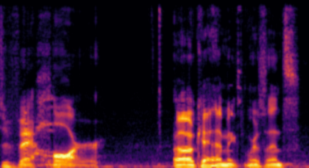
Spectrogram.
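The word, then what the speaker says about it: Vejar: He's directed episodes of Babylon 5, The Dead Zone, Lois and Clark, The New Adventures of Superman, and apparently his name is actually pronounced Vehar.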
